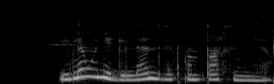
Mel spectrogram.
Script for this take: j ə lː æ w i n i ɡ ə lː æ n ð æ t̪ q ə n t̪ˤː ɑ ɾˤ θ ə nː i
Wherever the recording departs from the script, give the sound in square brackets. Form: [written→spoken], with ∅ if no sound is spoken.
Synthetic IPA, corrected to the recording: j ə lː æ w i n i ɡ ə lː æ n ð [æ→i] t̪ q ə n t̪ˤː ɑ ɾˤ θ ə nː i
